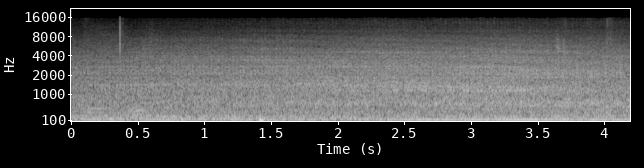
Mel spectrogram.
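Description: Minivan engine running as the van pulls up, a steady low hum that grows louder in the second half. A single short thump about a second and a half in.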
